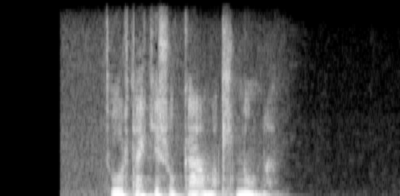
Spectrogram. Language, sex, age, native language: Icelandic, male, 20-29, Icelandic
